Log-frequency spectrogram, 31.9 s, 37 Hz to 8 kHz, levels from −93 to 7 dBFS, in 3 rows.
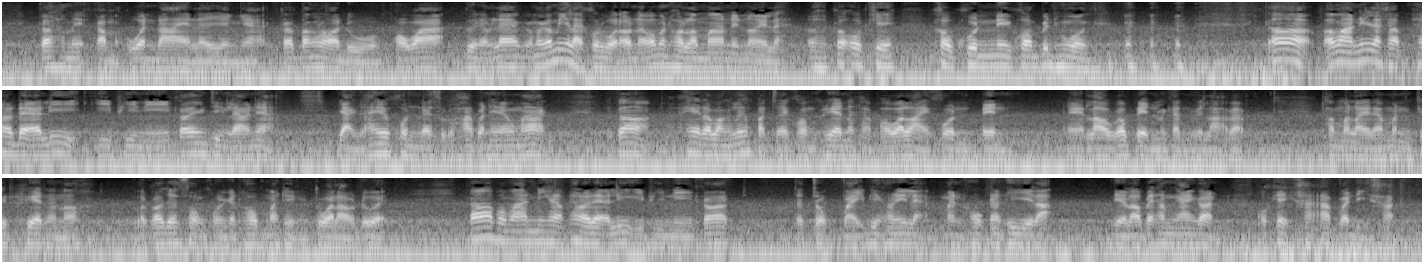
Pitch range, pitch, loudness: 90-115 Hz, 105 Hz, -18 LUFS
